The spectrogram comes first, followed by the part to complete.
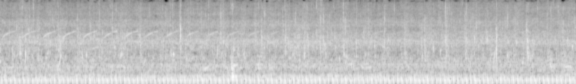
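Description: A small engine running steadily with an even low throb, likely a pond pump or a small boat motor. Over it come a quick run of short high chirps in the first second or so and a few sharp clicks and splashes.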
